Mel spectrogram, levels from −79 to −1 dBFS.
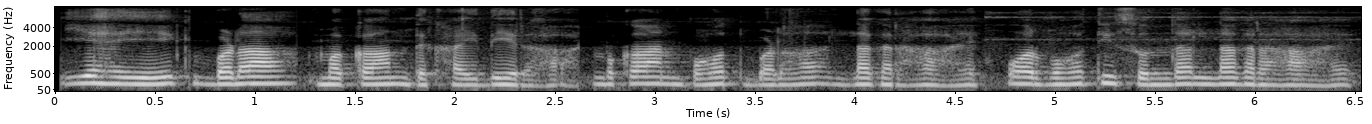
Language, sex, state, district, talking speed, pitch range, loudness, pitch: Hindi, female, Bihar, East Champaran, 130 wpm, 170-190 Hz, -19 LUFS, 185 Hz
